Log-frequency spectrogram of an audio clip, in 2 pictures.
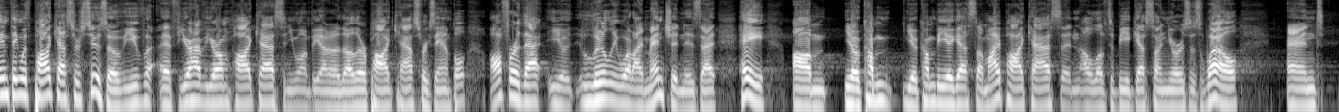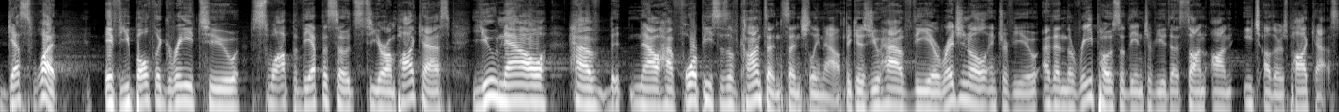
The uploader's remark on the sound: (NAMM 2024). In this riveting panel at the NAMM Show we discuss starting your own podcast and how to reach podcasters.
